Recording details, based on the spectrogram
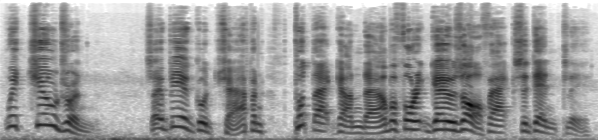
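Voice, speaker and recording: A man's voice: high voice, sing-song, moderate pace, a bit bright, pitched above the performer's own voice. A man voicing plucky, posh English schoolboys with earnest, old-fashioned politeness, in a children's storybook reading. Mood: indignant.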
